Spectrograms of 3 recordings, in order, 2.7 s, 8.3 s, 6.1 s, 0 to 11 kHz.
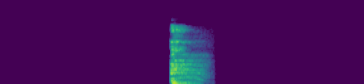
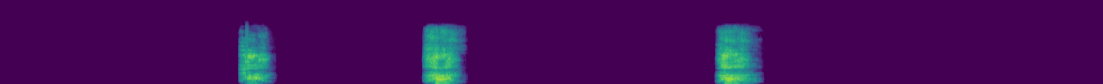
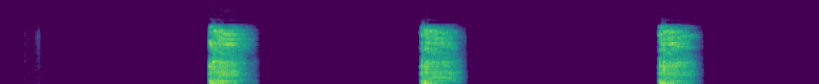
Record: {
  "cough_length": "2.7 s",
  "cough_amplitude": 27701,
  "cough_signal_mean_std_ratio": 0.16,
  "exhalation_length": "8.3 s",
  "exhalation_amplitude": 29864,
  "exhalation_signal_mean_std_ratio": 0.2,
  "three_cough_length": "6.1 s",
  "three_cough_amplitude": 32768,
  "three_cough_signal_mean_std_ratio": 0.26,
  "survey_phase": "beta (2021-08-13 to 2022-03-07)",
  "age": "45-64",
  "gender": "Male",
  "wearing_mask": "No",
  "symptom_sore_throat": true,
  "symptom_onset": "3 days",
  "smoker_status": "Never smoked",
  "respiratory_condition_asthma": false,
  "respiratory_condition_other": false,
  "recruitment_source": "Test and Trace",
  "submission_delay": "1 day",
  "covid_test_result": "Positive",
  "covid_test_method": "RT-qPCR",
  "covid_ct_value": 27.3,
  "covid_ct_gene": "ORF1ab gene",
  "covid_ct_mean": 27.5,
  "covid_viral_load": "950 copies/ml",
  "covid_viral_load_category": "Minimal viral load (< 10K copies/ml)"
}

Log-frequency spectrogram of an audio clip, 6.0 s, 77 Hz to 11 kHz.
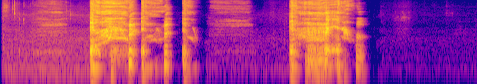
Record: {
  "three_cough_length": "6.0 s",
  "three_cough_amplitude": 32768,
  "three_cough_signal_mean_std_ratio": 0.36,
  "survey_phase": "alpha (2021-03-01 to 2021-08-12)",
  "age": "18-44",
  "gender": "Male",
  "wearing_mask": "No",
  "symptom_cough_any": true,
  "symptom_diarrhoea": true,
  "symptom_fatigue": true,
  "symptom_fever_high_temperature": true,
  "symptom_headache": true,
  "symptom_change_to_sense_of_smell_or_taste": true,
  "symptom_loss_of_taste": true,
  "symptom_onset": "3 days",
  "smoker_status": "Never smoked",
  "respiratory_condition_asthma": false,
  "respiratory_condition_other": false,
  "recruitment_source": "Test and Trace",
  "submission_delay": "3 days",
  "covid_test_result": "Positive",
  "covid_test_method": "RT-qPCR",
  "covid_ct_value": 18.0,
  "covid_ct_gene": "ORF1ab gene",
  "covid_ct_mean": 19.2,
  "covid_viral_load": "490000 copies/ml",
  "covid_viral_load_category": "Low viral load (10K-1M copies/ml)"
}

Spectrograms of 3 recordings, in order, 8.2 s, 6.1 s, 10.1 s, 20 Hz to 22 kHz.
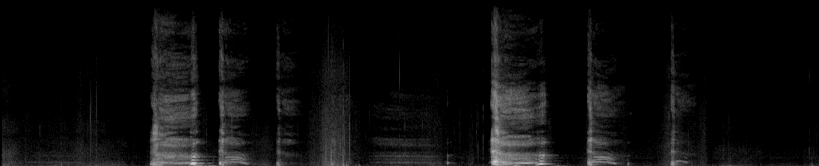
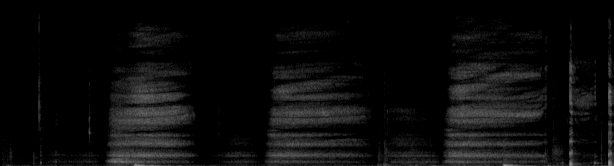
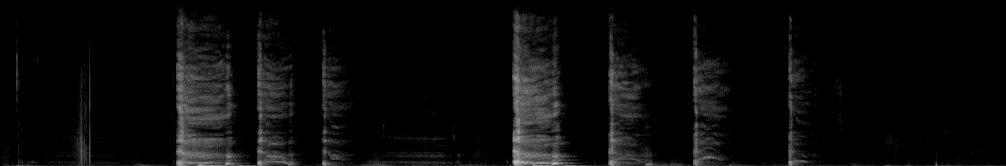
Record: {
  "three_cough_length": "8.2 s",
  "three_cough_amplitude": 13611,
  "three_cough_signal_mean_std_ratio": 0.24,
  "exhalation_length": "6.1 s",
  "exhalation_amplitude": 1256,
  "exhalation_signal_mean_std_ratio": 0.47,
  "cough_length": "10.1 s",
  "cough_amplitude": 11244,
  "cough_signal_mean_std_ratio": 0.25,
  "survey_phase": "beta (2021-08-13 to 2022-03-07)",
  "age": "45-64",
  "gender": "Female",
  "wearing_mask": "No",
  "symptom_cough_any": true,
  "symptom_runny_or_blocked_nose": true,
  "symptom_shortness_of_breath": true,
  "symptom_fatigue": true,
  "symptom_fever_high_temperature": true,
  "symptom_headache": true,
  "symptom_change_to_sense_of_smell_or_taste": true,
  "symptom_loss_of_taste": true,
  "symptom_onset": "2 days",
  "smoker_status": "Never smoked",
  "respiratory_condition_asthma": true,
  "respiratory_condition_other": false,
  "recruitment_source": "Test and Trace",
  "submission_delay": "1 day",
  "covid_test_result": "Positive",
  "covid_test_method": "RT-qPCR"
}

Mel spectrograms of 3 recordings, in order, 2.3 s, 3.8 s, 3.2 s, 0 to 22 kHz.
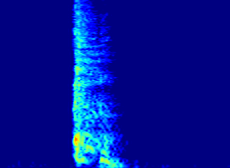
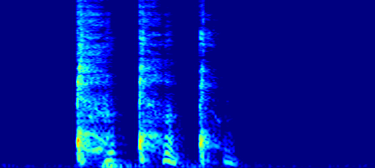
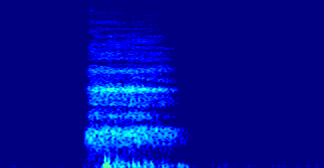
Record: {
  "cough_length": "2.3 s",
  "cough_amplitude": 2497,
  "cough_signal_mean_std_ratio": 0.26,
  "three_cough_length": "3.8 s",
  "three_cough_amplitude": 2255,
  "three_cough_signal_mean_std_ratio": 0.32,
  "exhalation_length": "3.2 s",
  "exhalation_amplitude": 323,
  "exhalation_signal_mean_std_ratio": 0.45,
  "survey_phase": "alpha (2021-03-01 to 2021-08-12)",
  "age": "45-64",
  "gender": "Male",
  "wearing_mask": "No",
  "symptom_none": true,
  "smoker_status": "Never smoked",
  "respiratory_condition_asthma": false,
  "respiratory_condition_other": false,
  "recruitment_source": "REACT",
  "submission_delay": "1 day",
  "covid_test_result": "Negative",
  "covid_test_method": "RT-qPCR"
}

